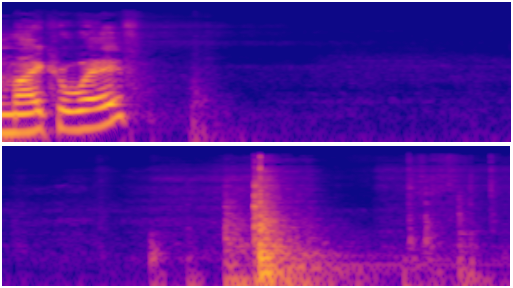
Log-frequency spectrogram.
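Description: A microwave door clicks open.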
